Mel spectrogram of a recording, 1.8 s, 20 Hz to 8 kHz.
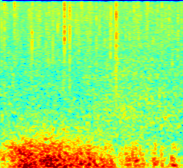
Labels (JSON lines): {"label": "biophony, growl", "recorder": "SoundTrap 500"}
